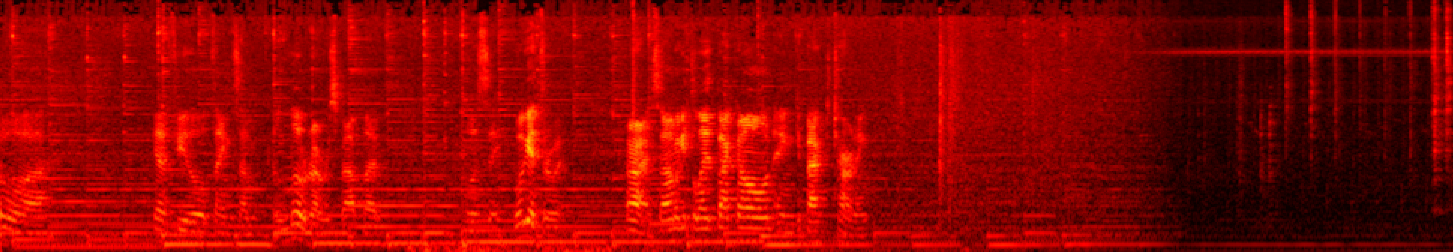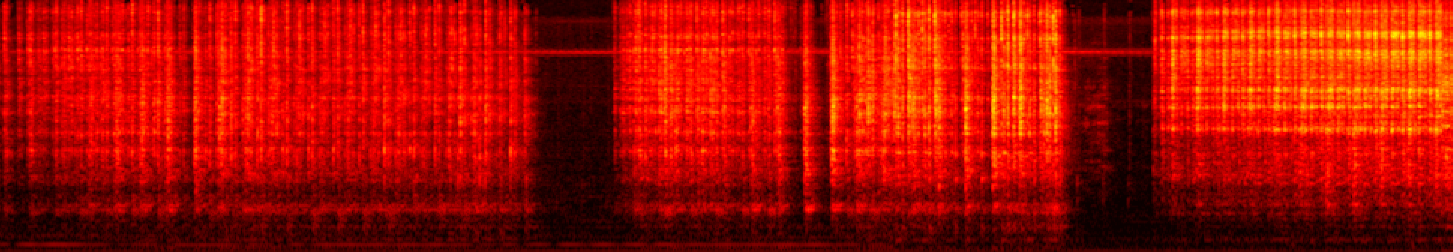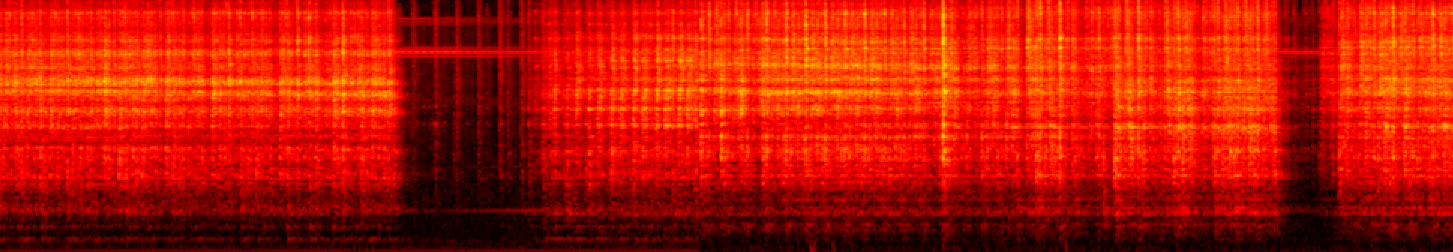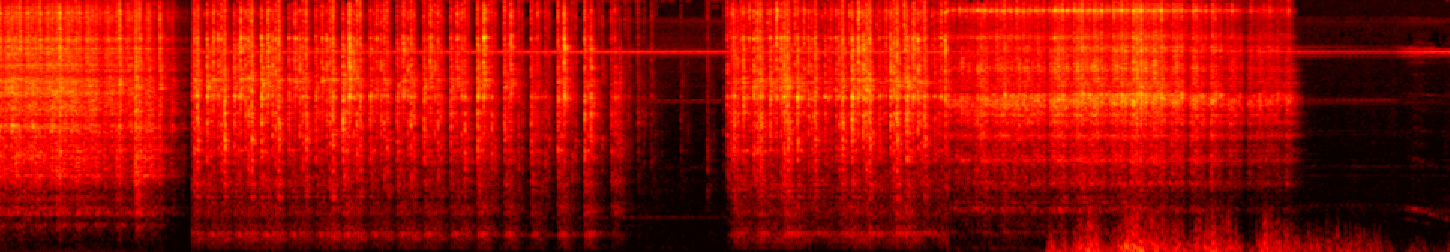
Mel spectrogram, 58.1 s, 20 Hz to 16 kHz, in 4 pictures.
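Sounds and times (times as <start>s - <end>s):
gouge cutting wood on lathe: 14.3s - 19.9s, 20.7s - 25.3s, 26.1s - 33.2s, 34.3s - 49.8s, 50.8s - 56.5s.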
